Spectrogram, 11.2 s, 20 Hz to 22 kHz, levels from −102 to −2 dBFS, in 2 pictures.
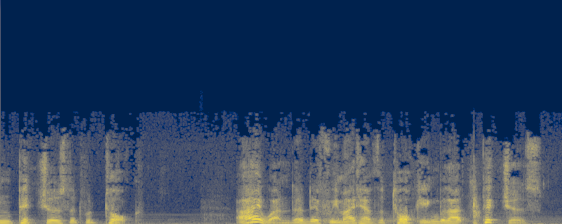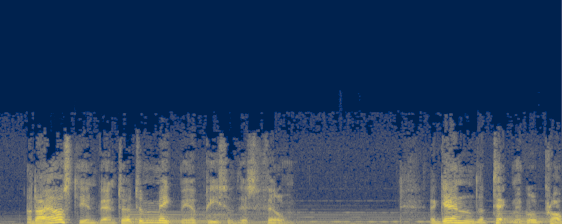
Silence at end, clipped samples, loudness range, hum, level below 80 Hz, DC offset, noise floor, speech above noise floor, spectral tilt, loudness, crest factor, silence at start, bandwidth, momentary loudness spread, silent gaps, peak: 0 s; under 0.1%; 5 LU; none; -48 dBFS; under 0.1%; -48 dBFS; 31 dB; -5.5 dB/octave; -17 LUFS; 16 dB; 0 s; 9.6 kHz; 13 LU; none; -2 dBFS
